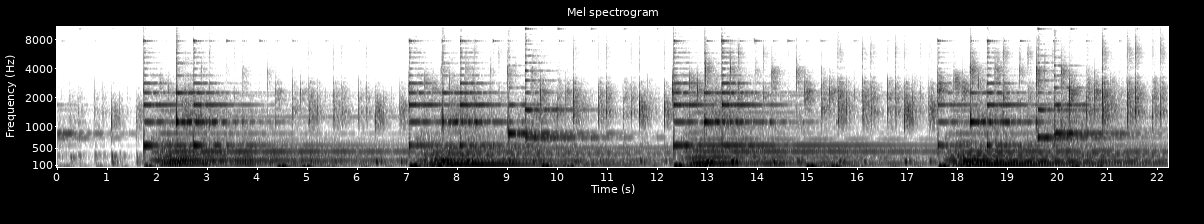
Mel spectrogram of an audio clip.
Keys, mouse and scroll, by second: 0.2 click, 1.2 F9, 6.9 F9, 7.1 F9, 10.1 scroll up 2, 10.5-11.7 middle drag, 12.6-13.9 scroll down 2, 12.8 Tab, 13.9-14.2 scroll up 2, 14.2 ctrl+middle click, 15.8 ctrl+alt+p, 17.8-18.1 scroll up 2, 18.1 scroll down 2, 18.3-18.9 scroll up 2, 18.9 scroll down 2, 19.1 scroll up 2, 19.5-22.1 shift+middle drag.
